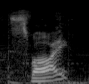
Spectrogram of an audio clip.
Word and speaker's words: Zwei: Veritex in the chat room says that in German, Z is pronounced T-S. I presume like... So, Zwei. Is that Zwei?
